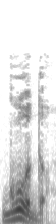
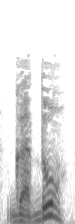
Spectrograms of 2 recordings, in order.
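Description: First: The stress is on the first syllable. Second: The stress is on the last syllable. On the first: This is how the author himself said it. "с ударением на первом слоге" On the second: This is the usual habitual pronunciation. "как мы привыкли произносить"

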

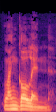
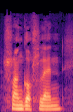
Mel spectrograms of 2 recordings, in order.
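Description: First: It is said the English way, with a plain L. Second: It is said the Welsh way, with a hissed LL.

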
